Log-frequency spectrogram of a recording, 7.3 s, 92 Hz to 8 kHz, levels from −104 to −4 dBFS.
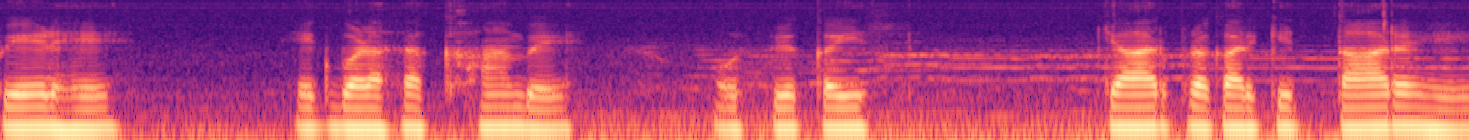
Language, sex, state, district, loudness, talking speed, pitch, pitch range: Hindi, male, Chhattisgarh, Sukma, -16 LUFS, 105 wpm, 130 Hz, 115-130 Hz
